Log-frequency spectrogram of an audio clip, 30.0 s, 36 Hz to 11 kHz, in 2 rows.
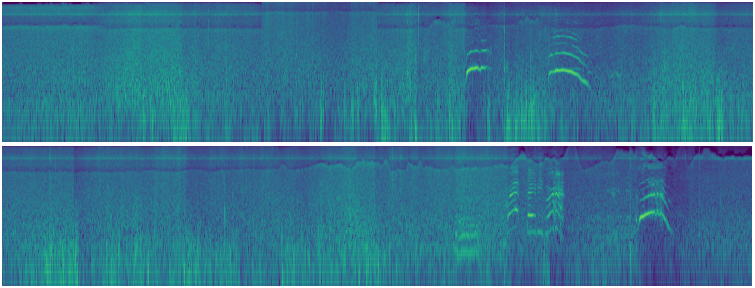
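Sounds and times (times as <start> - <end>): wind buffeting microphone: 2.2 - 27.8
whitewater rapids rushing: 5.2 - 7.6.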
